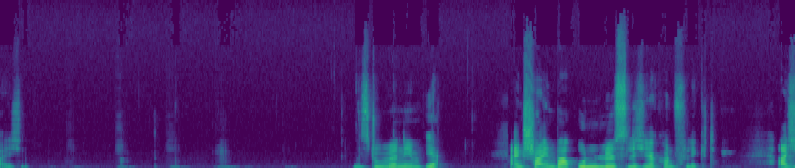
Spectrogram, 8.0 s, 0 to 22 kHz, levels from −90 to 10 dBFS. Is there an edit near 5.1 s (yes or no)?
yes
